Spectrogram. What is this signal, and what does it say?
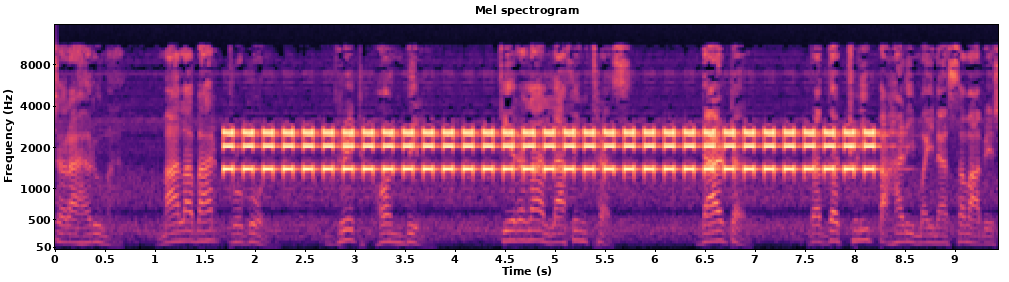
Telephone call progress tone (North American plan), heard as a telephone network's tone, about 1400, 2050, 2450, 2600 Hz, 0.1 s on and 0.1 s off, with room echo and speech in Nepali. Off-hook warning tone.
